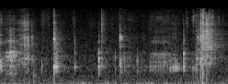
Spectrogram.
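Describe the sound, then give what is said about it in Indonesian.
Utensils clink and scrape against a pan while eggs are being cooked: several light, bright metallic taps in an uneven rhythm, alone with no talk. “Aku mau masak telur aja mendingan.”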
